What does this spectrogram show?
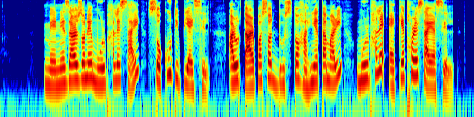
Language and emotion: Assamese, disgusted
